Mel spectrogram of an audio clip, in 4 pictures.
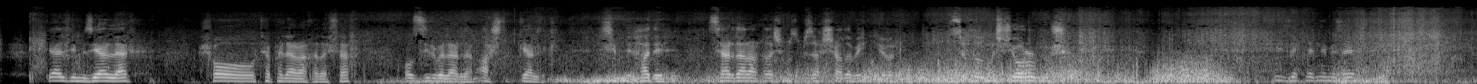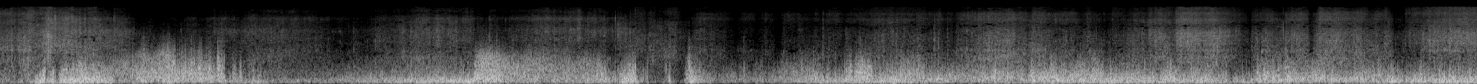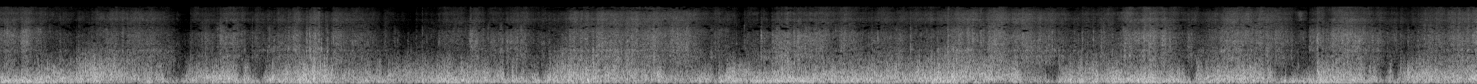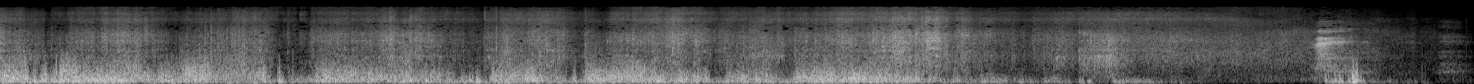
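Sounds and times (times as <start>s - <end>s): wind buffeting microphone: 3.6s - 56.2s, 57.5s - 58.8s.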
